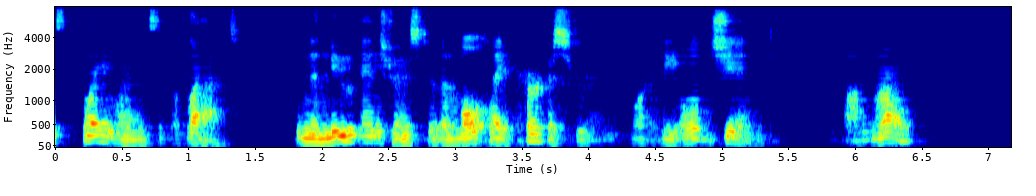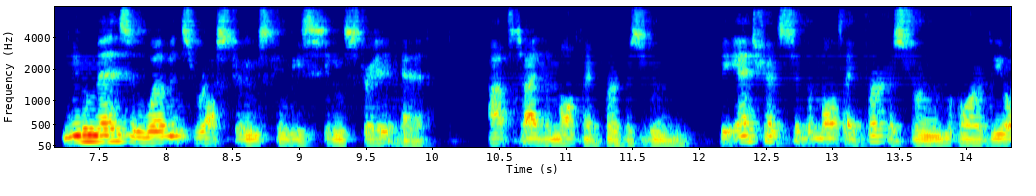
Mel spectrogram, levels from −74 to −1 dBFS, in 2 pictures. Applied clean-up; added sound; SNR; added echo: neural mask model DeepFilterNet 3.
